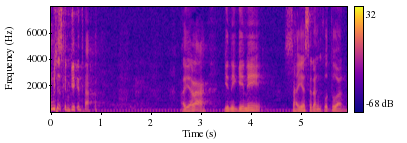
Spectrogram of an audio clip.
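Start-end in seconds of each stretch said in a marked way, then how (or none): 2.6-5.9 low, easy reassurance; calm humble answer. Shown as a demonstration. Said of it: "Gitu aja bahasanya".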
